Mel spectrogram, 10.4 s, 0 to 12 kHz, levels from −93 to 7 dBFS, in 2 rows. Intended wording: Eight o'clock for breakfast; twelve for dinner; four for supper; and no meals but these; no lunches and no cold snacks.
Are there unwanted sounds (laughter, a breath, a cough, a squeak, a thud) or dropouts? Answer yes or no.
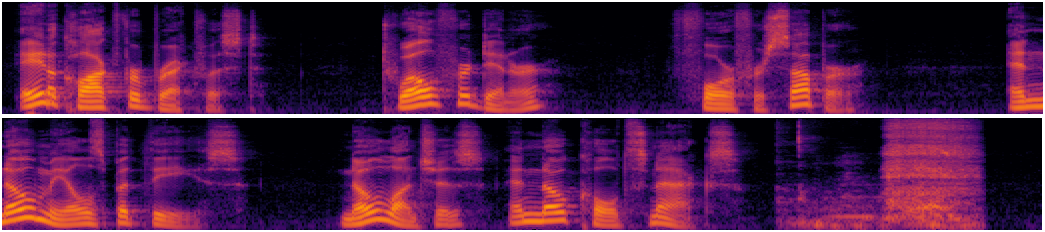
yes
